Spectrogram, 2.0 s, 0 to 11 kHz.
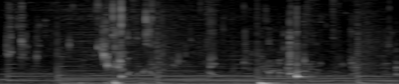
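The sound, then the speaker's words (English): Milk is splashed into eggs in a few short, soft liquid plops and drips, spaced irregularly and fairly quiet, with no talking. “Step number 7, for a bonus, I recommend adding a splash of milk to the eggs.”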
